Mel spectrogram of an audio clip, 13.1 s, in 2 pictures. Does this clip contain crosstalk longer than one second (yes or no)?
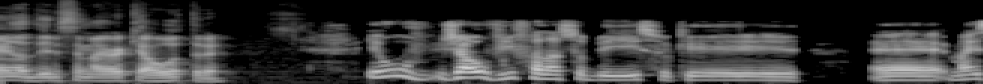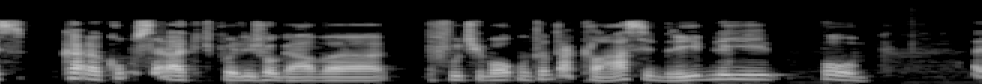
no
